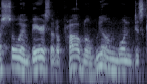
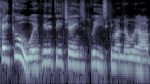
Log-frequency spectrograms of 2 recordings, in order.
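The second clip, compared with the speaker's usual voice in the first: put-on eager, overexcited, kid-like voice; 5 semitones higher, 4 dB louder than usual. Retelling how he answered a homeowner: imitating his own overexcited phone voice. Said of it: "Bro, you sound like a kid".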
